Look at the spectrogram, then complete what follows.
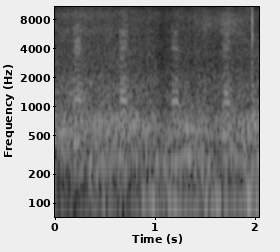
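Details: On a beach on 17 July 2022, an Egyptian goose with goslings, possibly calling for its missing partner, gives harsh, raspy honks about twice a second, four in a row, over a soft background hiss.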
